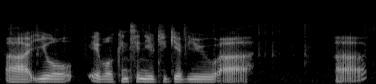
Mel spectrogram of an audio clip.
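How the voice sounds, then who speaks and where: A man working as game master, improvising narration for an online tabletop game in a halting way, searching for words. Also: mid-range voice, creaky, fairly bright tone, no echo, muffled recording.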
